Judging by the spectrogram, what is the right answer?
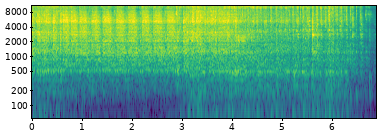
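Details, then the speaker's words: Fiat 126 barn find, stood many years: ragged uneven popping about four a second, fading within seconds; catches briefly, likely only on sprayed brake cleaner, no fuel seen in hose. "Fan, han startade, hörde ni? Fast han gick ju förmodligen på bromsrengöringen."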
